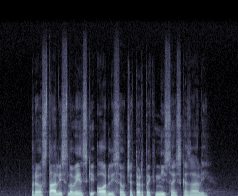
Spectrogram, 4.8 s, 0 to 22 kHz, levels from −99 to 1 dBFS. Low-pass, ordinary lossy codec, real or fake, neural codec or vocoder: 19.8 kHz; none; real; none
